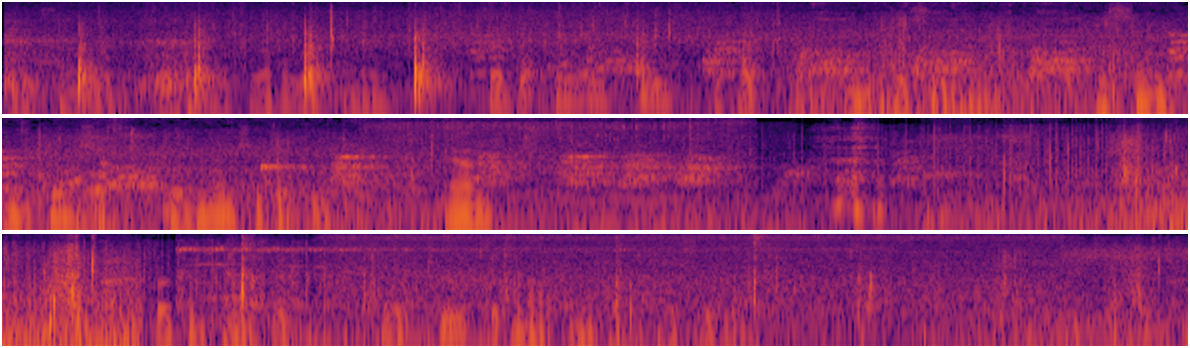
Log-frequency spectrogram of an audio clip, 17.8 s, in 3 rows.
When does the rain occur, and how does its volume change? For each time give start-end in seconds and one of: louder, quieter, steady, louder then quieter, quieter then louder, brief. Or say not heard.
0.0-17.7 steady.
